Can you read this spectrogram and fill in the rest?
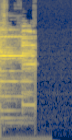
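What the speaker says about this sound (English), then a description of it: "Oh goodness, my phone." A mobile phone ringtone sounds, a short bright electronic melodic burst, close and loud, cut off after half a second and followed by silence.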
